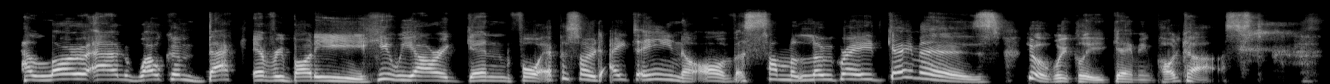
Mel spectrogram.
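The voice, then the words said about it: Commentator announcer voice. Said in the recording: “nice voice. ... It's my commentator announcer voice.”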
